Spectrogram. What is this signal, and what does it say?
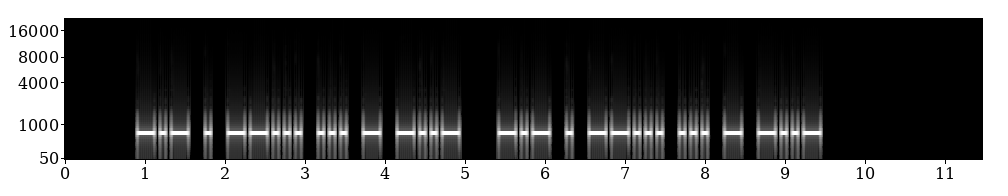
Morse code, heard as a keyed tone, about 17 wpm, 700 Hz. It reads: KE7STX KE7STX
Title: USA Call Signs Repeated 2x 17wpm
